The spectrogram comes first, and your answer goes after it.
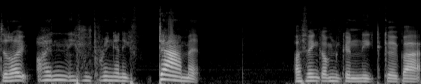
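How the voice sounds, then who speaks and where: The voice shows ordinary pitch variation on a very clean recording with a silent background. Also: man. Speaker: gaming youtuber. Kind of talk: gameplay commentary. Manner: hesitant.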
